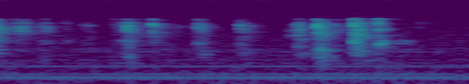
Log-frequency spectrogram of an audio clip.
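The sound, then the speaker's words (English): Faint, quick keystrokes on a computer keyboard as a web address is typed, many light clicks in uneven bursts. “So I want you to type in the address now on the top of that.”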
